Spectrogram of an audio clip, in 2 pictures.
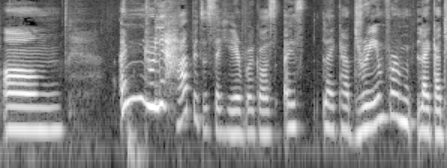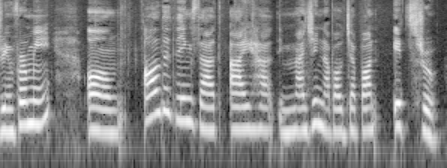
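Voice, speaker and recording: Mexico City woman, Spanish native, higher voice, eager simple English. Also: lively intonation, measured pace, fairly bright tone. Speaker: radio guest.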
